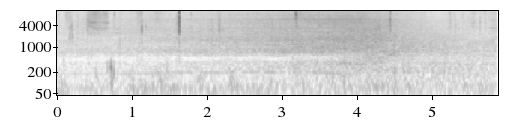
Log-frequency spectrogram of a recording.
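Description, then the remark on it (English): A vehicle rumbles past outdoors, a steady low engine and road noise swelling gently over several seconds, with a brief sharp knock near the start and a soft wind-like hiss throughout. “Hello, guys, and oh, the car coming.”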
